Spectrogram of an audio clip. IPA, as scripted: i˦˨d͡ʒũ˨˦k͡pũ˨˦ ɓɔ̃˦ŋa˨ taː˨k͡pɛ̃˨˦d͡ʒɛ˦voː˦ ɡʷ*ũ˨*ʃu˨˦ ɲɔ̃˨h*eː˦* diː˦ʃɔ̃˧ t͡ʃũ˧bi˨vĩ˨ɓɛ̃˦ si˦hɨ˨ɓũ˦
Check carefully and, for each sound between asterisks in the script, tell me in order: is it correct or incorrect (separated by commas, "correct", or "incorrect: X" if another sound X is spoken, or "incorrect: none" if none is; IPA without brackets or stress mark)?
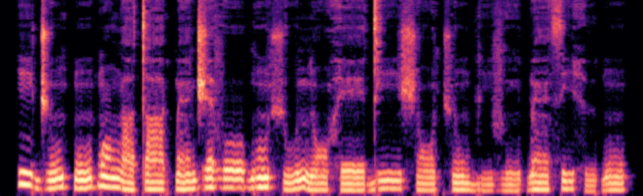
incorrect: ũ˦, incorrect: eː˨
